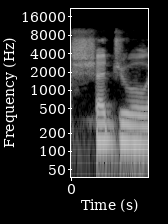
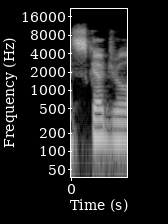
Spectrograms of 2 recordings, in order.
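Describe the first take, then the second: First: It is said with a British pronunciation. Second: It is said with an American pronunciation. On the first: "some British people might say like schedule" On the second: "in the U S we'd say schedule"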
